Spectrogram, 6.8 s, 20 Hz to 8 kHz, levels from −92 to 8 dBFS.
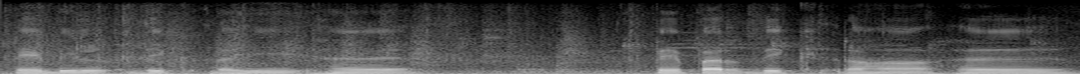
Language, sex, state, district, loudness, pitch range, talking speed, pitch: Hindi, male, Rajasthan, Jaipur, -16 LUFS, 120-130 Hz, 70 wpm, 125 Hz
